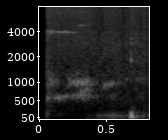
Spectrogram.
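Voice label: "zhi4zao4", Mandarin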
